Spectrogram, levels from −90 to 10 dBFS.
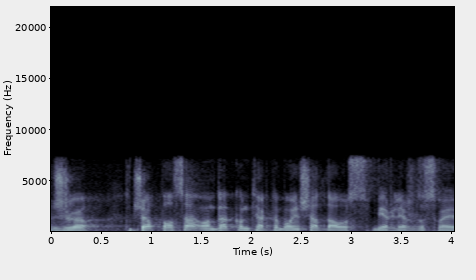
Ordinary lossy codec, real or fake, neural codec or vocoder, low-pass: none; fake; codec, 16 kHz, 0.8 kbps, ZipCodec; 7.2 kHz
